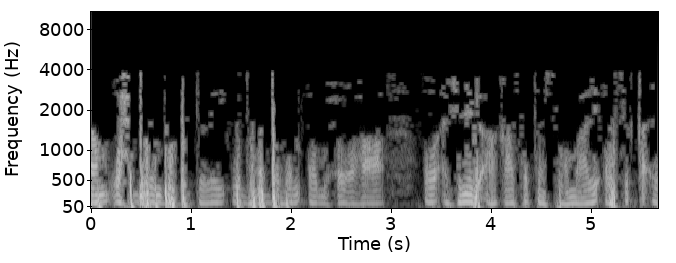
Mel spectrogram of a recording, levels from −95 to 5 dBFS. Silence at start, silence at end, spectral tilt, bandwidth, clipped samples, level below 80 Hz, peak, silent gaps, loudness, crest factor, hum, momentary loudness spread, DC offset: 0 s; 0 s; -12 dB/octave; 4.1 kHz; under 0.1%; -36 dBFS; -8 dBFS; none; -27 LUFS; 18 dB; none; 11 LU; under 0.1%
